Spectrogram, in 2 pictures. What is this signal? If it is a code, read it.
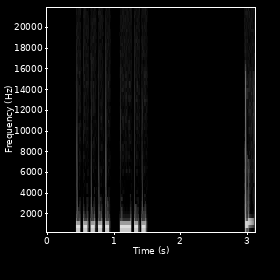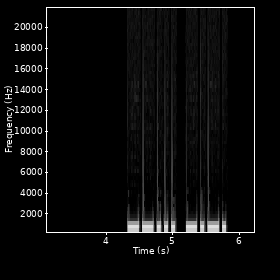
Morse code, heard as a keyed tone, about 22 wpm, 700 Hz. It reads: 5 D 7 C
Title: Single-Letter Single-Number 22wpm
